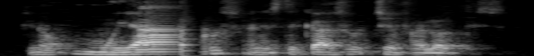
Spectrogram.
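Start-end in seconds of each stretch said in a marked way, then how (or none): 0.1-1.2 muy arcus said with u and i glided together; teacher repeating the correct muy arcus; correct ui sound. Shown as a demonstration. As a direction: say muy arcus, not miarcus. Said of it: "Lo correcto es pronunciar ui".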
